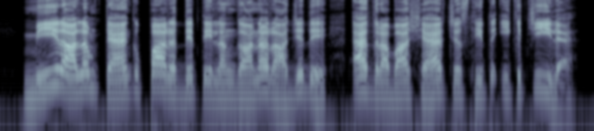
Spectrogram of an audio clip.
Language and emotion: Dogri, neutral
